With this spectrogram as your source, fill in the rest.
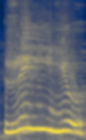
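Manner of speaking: रियू drawn out slowly in recitation; slow Quran recitation. Shown as a demonstration. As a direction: stretch रियू slowly, chanting. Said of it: "री का मतलब है". (धीमी तिलावत)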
